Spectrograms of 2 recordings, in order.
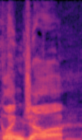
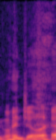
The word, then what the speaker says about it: Langella: I said Masters of the Universe from 1987, starring Dolph Lundgren and other important people like Courtney Cox and Frank Langella. And I'm not sure if it's a hard or a soft G. I think it's Langella.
